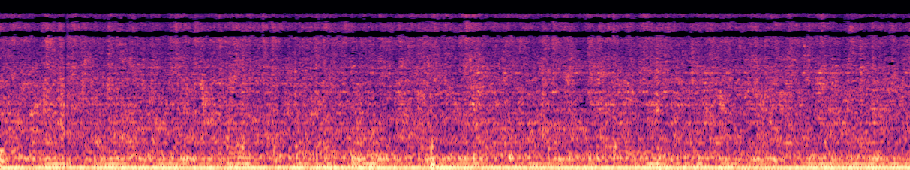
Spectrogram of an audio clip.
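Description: Water running steadily from a tap into a bathtub, an even rushing with a low hum beneath it.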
